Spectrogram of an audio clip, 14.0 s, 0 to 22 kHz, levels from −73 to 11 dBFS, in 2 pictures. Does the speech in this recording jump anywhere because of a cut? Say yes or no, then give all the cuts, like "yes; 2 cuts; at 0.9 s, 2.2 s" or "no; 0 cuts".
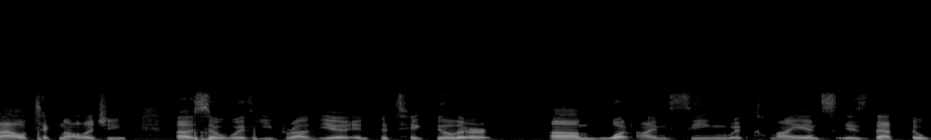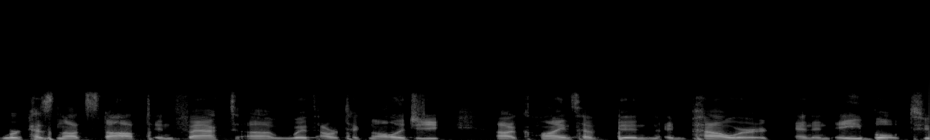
yes; 1 cut; at 12.0 s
